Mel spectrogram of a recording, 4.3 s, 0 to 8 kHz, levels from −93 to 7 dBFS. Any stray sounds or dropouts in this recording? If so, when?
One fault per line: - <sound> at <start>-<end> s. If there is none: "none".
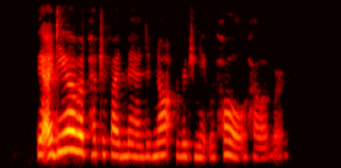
none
